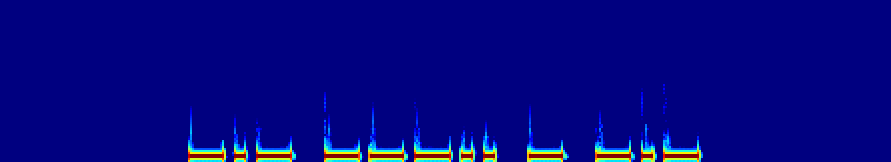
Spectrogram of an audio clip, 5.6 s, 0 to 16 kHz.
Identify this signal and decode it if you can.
Morse code, heard as a keyed tone, about 17 wpm, 700 Hz. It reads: K8TK
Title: USA Call Signs - 4 Characters - Repeated 3x - 17wpm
